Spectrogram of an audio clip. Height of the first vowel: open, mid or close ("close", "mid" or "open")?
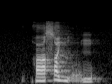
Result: open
